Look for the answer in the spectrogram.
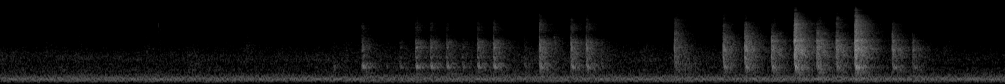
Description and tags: FX - manipular objetos de cocina 5
food, kitchen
